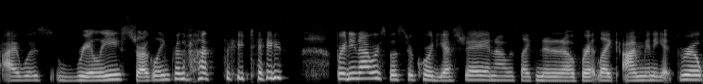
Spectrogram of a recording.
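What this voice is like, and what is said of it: Sick-sounding voice. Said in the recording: “I'm a little sick. If you hear it in my voice, then that's what you hear”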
